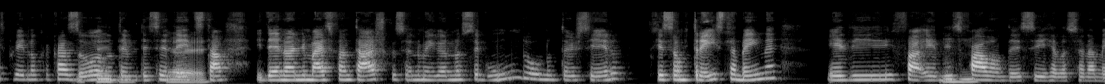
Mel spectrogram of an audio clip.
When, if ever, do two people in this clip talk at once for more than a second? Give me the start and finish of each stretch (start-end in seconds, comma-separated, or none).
0.7-2.1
